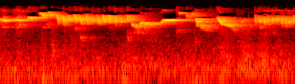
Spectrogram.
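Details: Crested white domestic canary chick singing a steady high warble of fast trills and buzzy rolled phrases, stepping between pitches with little pause.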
